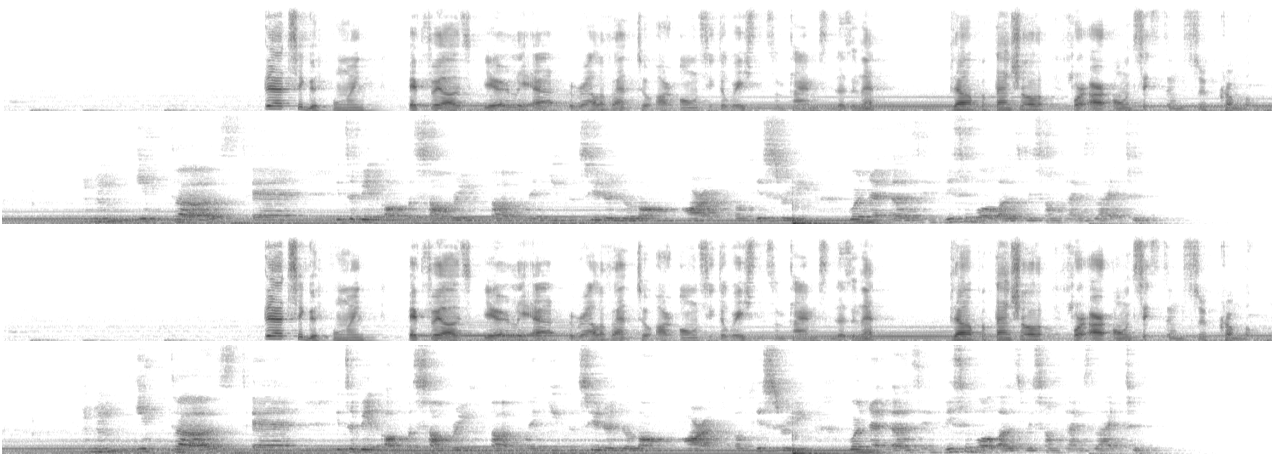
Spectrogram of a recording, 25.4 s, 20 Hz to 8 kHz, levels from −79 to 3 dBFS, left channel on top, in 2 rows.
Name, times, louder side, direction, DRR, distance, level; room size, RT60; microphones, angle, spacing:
voice 1, 2.6-3.6 4.1-8.7 9.5-12.6, right 2 dB, 15° right, 16 dB, 0.5 m, -32 dB
sound 1, 4.1-21.4, right 1 dB, 80° right, 5.4 m, -40 dB
voice 2, 13.5-24.1, right 1 dB, 35° right, 0 dB, 3.4 m, -33 dB
20.0 x 9.3 x 6.7 m, 0.82 s
head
